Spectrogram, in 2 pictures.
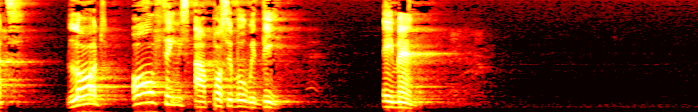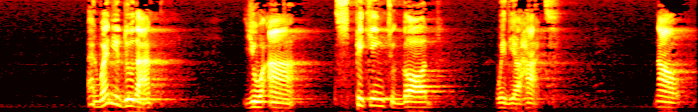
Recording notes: Preached at the Prophetic Encounter Service, Accra.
